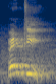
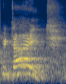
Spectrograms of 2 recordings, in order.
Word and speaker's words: petite: Petty, P-T-I-T-E, not petite, petty. T-E is not pronounced.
